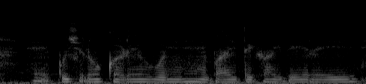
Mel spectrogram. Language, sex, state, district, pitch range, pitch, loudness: Hindi, male, Chhattisgarh, Sukma, 110-115 Hz, 115 Hz, -47 LUFS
